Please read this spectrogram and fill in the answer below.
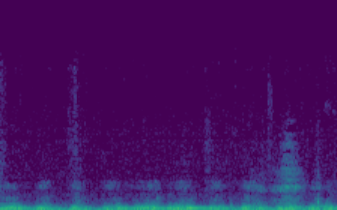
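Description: Faint, low, uneven rumble with a steady hum, coming from inside a house wall. It appears to be connected to the air vents and also occurs when the pool equipment comes on; its cause is unknown.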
